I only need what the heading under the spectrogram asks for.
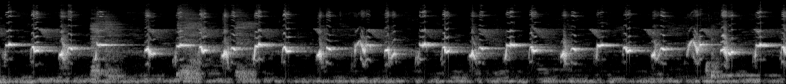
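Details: Yellow-vented bulbul challenging a rival in song, with a fast, steady run of sharp whistled notes that slur downward, two or three each second, over a faint low rumble.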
